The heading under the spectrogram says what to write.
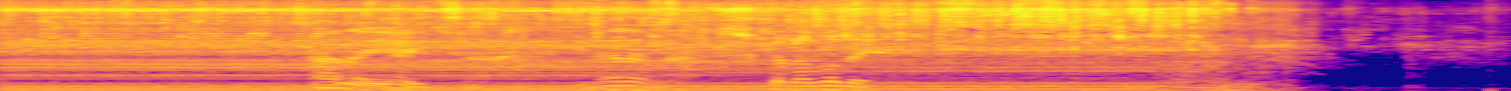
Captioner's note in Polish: odgłos pompy wody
